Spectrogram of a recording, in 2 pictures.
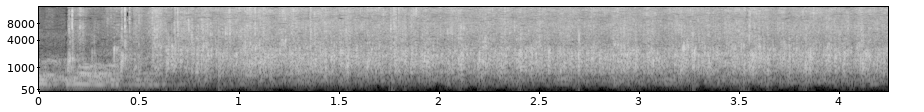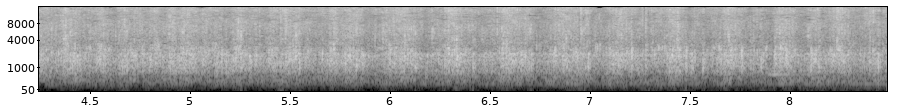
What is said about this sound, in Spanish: pido a los graduandos pues un fuerte aplauso.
